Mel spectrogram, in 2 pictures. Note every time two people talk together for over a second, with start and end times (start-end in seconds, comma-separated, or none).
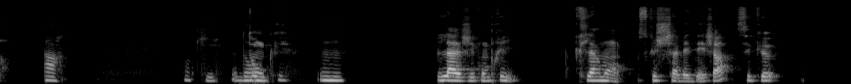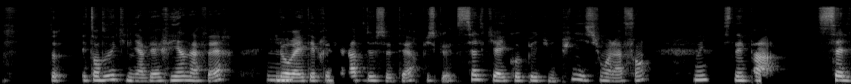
none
